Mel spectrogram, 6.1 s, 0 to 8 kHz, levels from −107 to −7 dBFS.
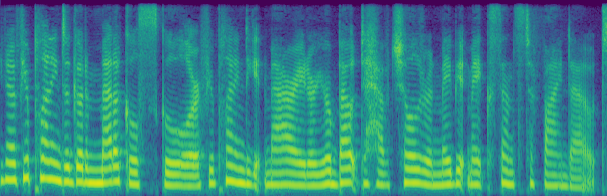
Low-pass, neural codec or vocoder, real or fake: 7.2 kHz; codec, 16 kHz in and 24 kHz out, 1 kbps, XY-Tokenizer; fake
